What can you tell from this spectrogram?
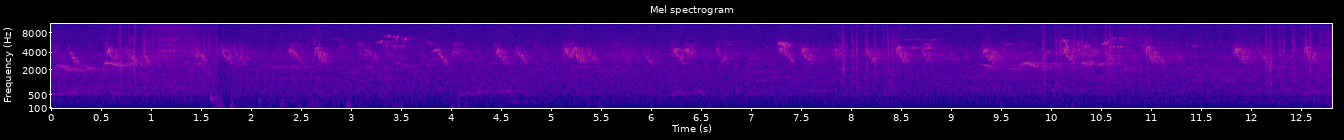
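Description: Small birds chirping in quick, repeated short notes over faint outdoor background noise, with scattered low knocks underneath.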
